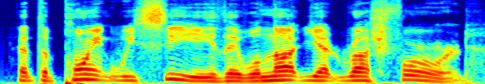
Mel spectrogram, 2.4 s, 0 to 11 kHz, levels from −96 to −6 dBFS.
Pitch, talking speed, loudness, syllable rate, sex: 155 Hz, 270 wpm, -17 LUFS, 5.3 syllables/s, male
